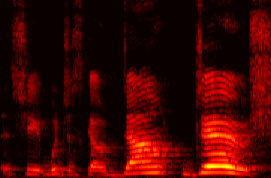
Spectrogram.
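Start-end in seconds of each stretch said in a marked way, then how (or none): 1.0-2.3 put-on blaring, very loud, high gym-teacher accent. Recalling the sex-education gym teacher's warning to the class, in the teacher's accent. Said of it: "Like she had this accent".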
